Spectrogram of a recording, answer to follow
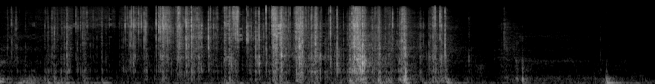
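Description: A baseball card pack's plastic wrapper being handled and torn open: a dense run of crinkling and tearing crackles starting about a second in and stopping about a second before the end.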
